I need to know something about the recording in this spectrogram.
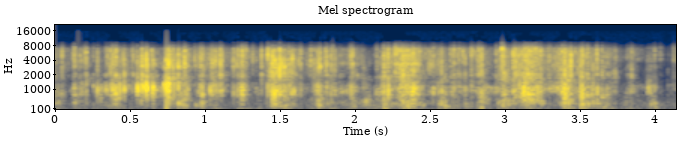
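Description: Foil wrapper of a football trading-card pack crinkling and tearing as it is ripped open by hand, a continuous run of fine crackles.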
